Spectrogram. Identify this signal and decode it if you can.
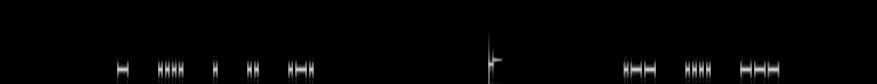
Morse code, heard as a keyed tone, about 36 wpm, spaced as for 20 wpm, 690 Hz. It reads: THEIR WHO
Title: 3x Character Spacing - Top 100 Words - 35wpm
